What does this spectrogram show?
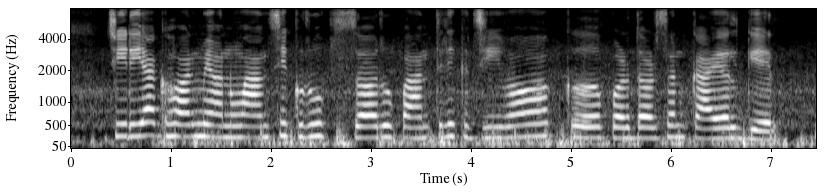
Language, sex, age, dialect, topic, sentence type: Maithili, female, 18-24, Southern/Standard, agriculture, statement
